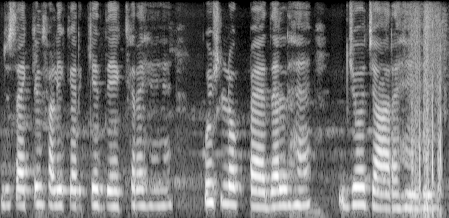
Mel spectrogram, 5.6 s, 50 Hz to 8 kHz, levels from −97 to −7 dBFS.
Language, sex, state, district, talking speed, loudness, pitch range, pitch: Hindi, female, Uttar Pradesh, Hamirpur, 160 wpm, -15 LUFS, 215-235 Hz, 225 Hz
